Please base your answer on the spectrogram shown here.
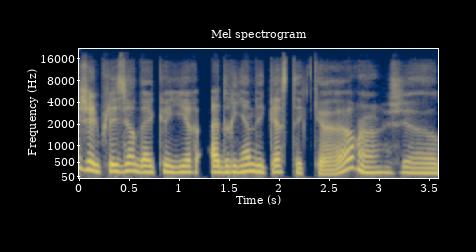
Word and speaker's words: Decaestecker: Aujourd'hui, j'ai le plaisir d'accueillir Adrien Descastecker. Je prononce comme il faut.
